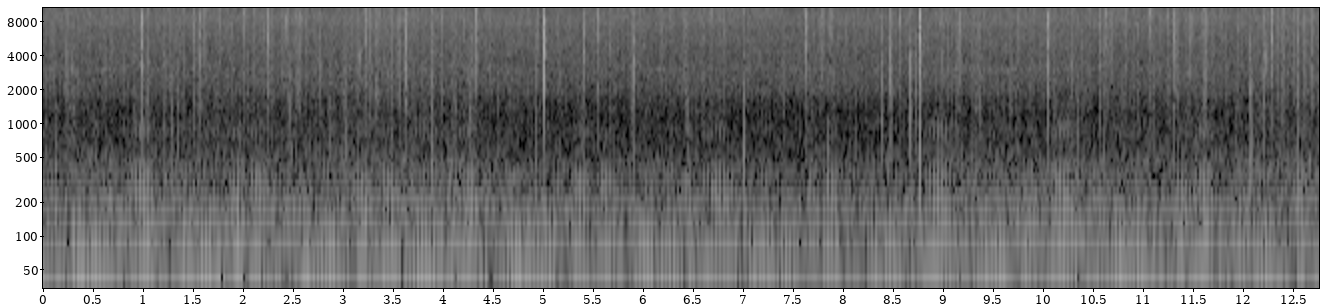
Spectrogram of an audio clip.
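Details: Domestic cat purring beside a crackling fireplace: a soft, low, rumbling drone that swells and fades with each breath, about once a second, under frequent sharp pops and snaps from the burning wood.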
